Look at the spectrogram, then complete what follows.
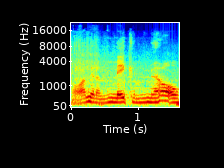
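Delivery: muttered, hushed, low growl under the breath. A character reacts after being told not to worry, growling under her breath. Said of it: "She just kinda growls under her breath".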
